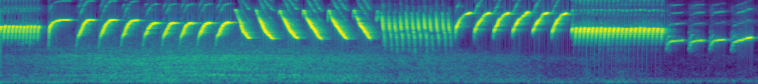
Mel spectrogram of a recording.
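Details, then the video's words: Canary singing to stimulate a silent canary: rolling series of rapid downslurred whistles, a buzzy rattle, a steady whistled tone and short rising chirps, with faint background hiss. "Your canary is quiet? Will sing again after listening to this"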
